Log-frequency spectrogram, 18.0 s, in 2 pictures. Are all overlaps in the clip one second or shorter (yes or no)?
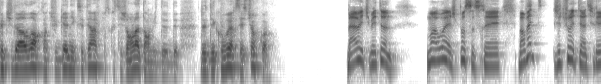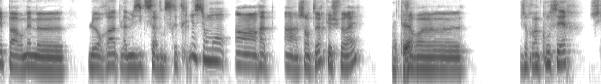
yes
